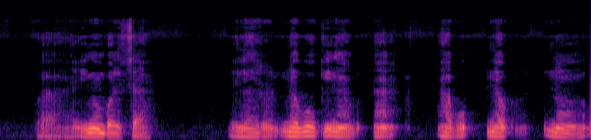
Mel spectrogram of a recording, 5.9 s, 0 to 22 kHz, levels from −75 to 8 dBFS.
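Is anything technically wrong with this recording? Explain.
Yes. Across the whole speech clip there's plainly audible codec damage, and it sounds like HE-AAC compression, likely at a low rate in the region of 16 kbps. The treble above the lower band is rebuilt by copying lower content upward under a coarse envelope, so the highs sound synthetic, with sibilants going gritty or lispy because their harmonics don't line up across the crossover. Everything stops dead above about 12.3 kHz.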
